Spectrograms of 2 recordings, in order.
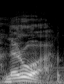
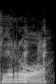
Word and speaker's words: Leruo: Leruo. Yeah. Am I pronouncing that correctly? Yes, that's correct. Leruo.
